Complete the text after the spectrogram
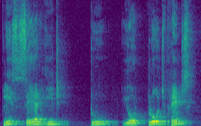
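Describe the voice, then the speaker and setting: A man teaching chemistry in a slow, deliberate lecture, repeating each point step by step. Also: high-pitched, mellow, echoey room.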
